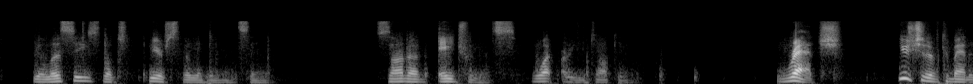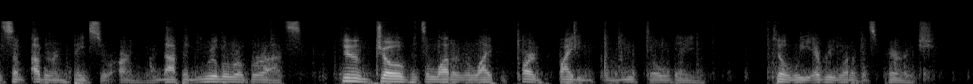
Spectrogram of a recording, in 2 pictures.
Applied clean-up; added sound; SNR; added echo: neural mask model RNNoise.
